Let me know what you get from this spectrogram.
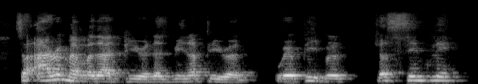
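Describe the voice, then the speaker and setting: Here a man talks at a moderate pace. His pitch varies in an ordinary way, and audible room echo surrounds him. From Jamaica. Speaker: businessman and author. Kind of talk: interview. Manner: halting.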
